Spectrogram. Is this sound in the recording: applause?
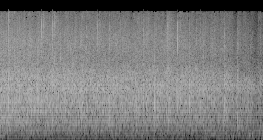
yes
